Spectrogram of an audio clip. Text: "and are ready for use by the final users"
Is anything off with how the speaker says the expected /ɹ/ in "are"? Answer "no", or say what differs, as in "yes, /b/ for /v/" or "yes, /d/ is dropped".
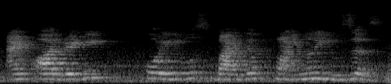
yes, /l/ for /ɹ/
